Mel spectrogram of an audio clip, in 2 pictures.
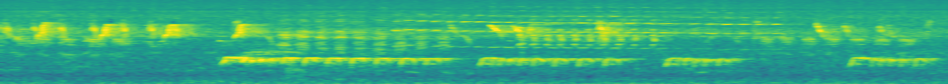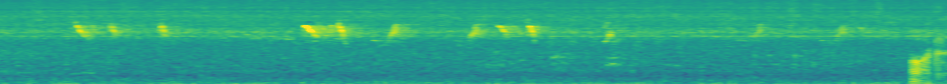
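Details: Zebra dove decoy luring wild doves outdoors, crowing in an unusual wow-kok-kok style. Four rolling, trilled coos run in quick succession early on, while other small birds chirp high and sharp throughout over steady background noise.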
